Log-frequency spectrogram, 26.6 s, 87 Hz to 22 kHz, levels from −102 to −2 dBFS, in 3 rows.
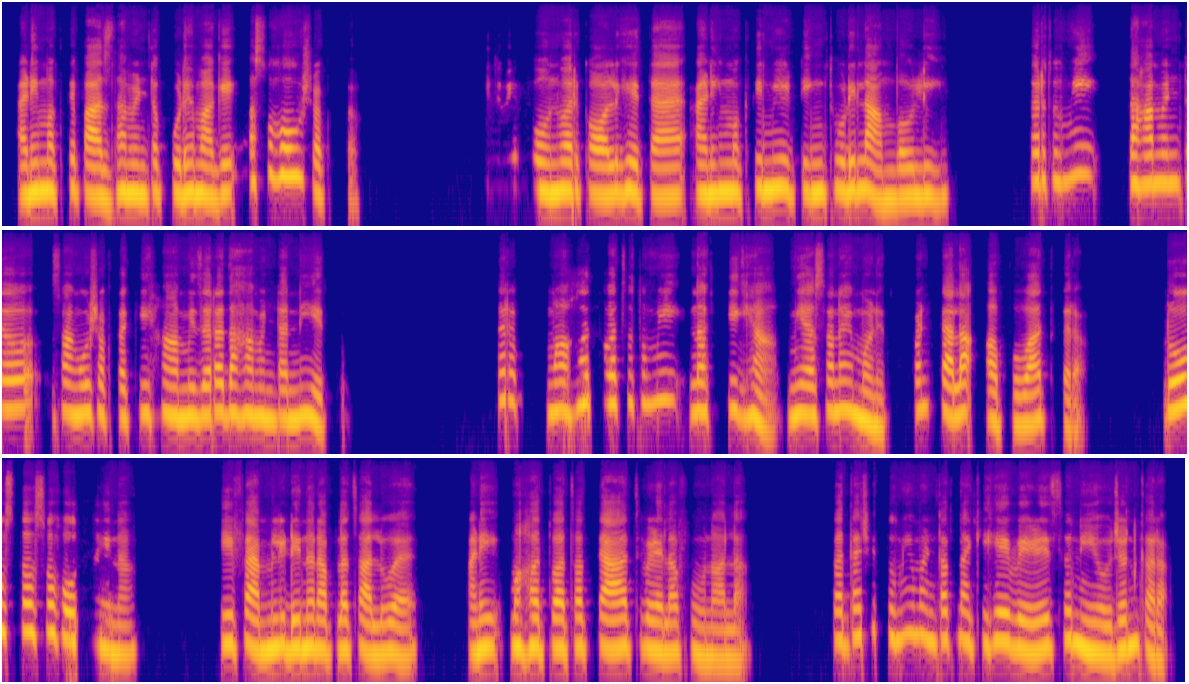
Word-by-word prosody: आणि 195 +2 +4
मग 210 0 +3
ते - - -2
5:00-10:00 190 0 +3
मिनिटं 200 0 +1
पुढे 200 -1 +2
मागे, 195 0 +2
असं 265 +4 -4
होऊ 300 0 +5
शकतं 195 -6 -8
की - - -36
तुम्ही 480 - -20
फोनवर 210 0 +3
कॉल 195 -1 +2
घेता 200 -2 0
आहे 185 +1 +1
आणि 200 0 +3
मग 210 0 +2
ती 225 - -1
मीटिंग 210 -2 +2
थोडी 215 -1 +1
लांबवली, 180 -2 +1 0.7
तर 265 - 0
तुम्ही 290 +4 -3 0.3
10:00 250 0 +4
मिनिटं 260 +2 0 0.2
सांगू 245 -1 +1
शकता 230 -2 -4
की 245 - -4
हां, 230 -2 +3
मी 225 0 +2
जरा 230 +3 +2
10:00 235 0 +1
मिनिटांनी 215 0 +1
येतो. 180 -4 -6 1.1
तर 330 0 -2 0.3
महत्त्वाचं 300 +4 0
तुम्ही 325 +2 -4
नक्की 255 +1 -2
घ्या, 220 -5 0
मी 230 +2 +1
असं 235 +2 0
नाही 260 0 +1
म्हणत, 200 -7 +2 0.2
पण 260 +1 -3
त्याला 245 -1 +4 0.2
अपवाद 190 +1 0
करा. - - -6 0.6
रोज 280 +3 +5
तसं 300 0 +2
होत 250 -2 +4
नाही 210 -3 -3
ना, 180 -1 -2 0.7
की 230 - +1
फॅमिली 210 -1 +4
डिनर 205 +1 +3
आपला 200 0 0
चालू 180 -2 +1
आहे 170 -2 0 0.4
आणि 200 +2 +2
महत्त्वाचा 210 0 +1
त्याच 210 -1 +3
वेळेला 190 -3 +1
फोन 175 -4 -3
आला. 160 0 -4 0.7
कदाचित 270 +5 -3
तुम्ही 260 +2 -2
म्हणतात 250 -3 -1
ना, 250 - -2
की 220 - -5
हे 240 - +5
वेळेचं 205 +4 +1
नियोजन 195 0 +3
करा. 170 -5 -2
215 Hz, 165 wpm, -20 LUFS, 195-250 Hz, 1.1 s, होऊ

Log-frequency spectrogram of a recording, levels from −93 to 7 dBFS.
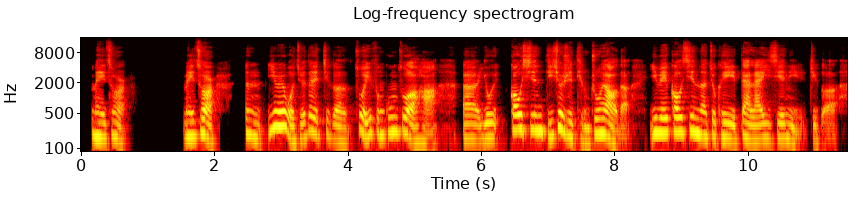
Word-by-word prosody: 没 170 -3 0
错 165 +2 -6
儿， - - -6 0.8
没 170 +1 -1
错 190 +2 +5
儿， 140 -2 +3 0.4
嗯。 180 -6 -5
因 250 +6 +2
为 270 - +10
我 260 - +2
觉 150 +4 -5
得 215 -4 -1
这 180 +1 -11
个 135 -5 -3
做 225 - -1
一 185 - -1
份 190 -2 -5
工 210 +3 -3
作 205 -10 +4
哈， 115 -8 -2 0.3
呃 150 -1 -1
有 155 +1 -2 0.2
高 230 +1 +7
薪 230 -1 0
的 170 -5 -5
确 245 +7 +4
是 170 -6 -2
挺 135 -6 -8
重 195 +5 -1
要 185 - +5
的， - - -7 0.3
因 205 +1 -1
为 200 0 +3
高 210 +1 +4
薪 210 0 0
呢， 180 -3 0
就 170 -1 -6
可 165 +1 -6
以 155 -3 0
带 145 +2 0
来 140 0 +1
一 155 0 -4
些 155 +2 -3
你 140 -6 -9
这 - - -9
个， - - -8
170 Hz, 240 characters per minute, -24 LUFS, 150-205 Hz, 0.8 s, 为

